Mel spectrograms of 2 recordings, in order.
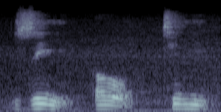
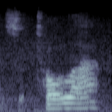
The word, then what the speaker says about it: Zottola: Glenn Zottola, Zott. I just mispronounced it again. Zottola, Zottola. Glenn, double N. Have I got it right?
